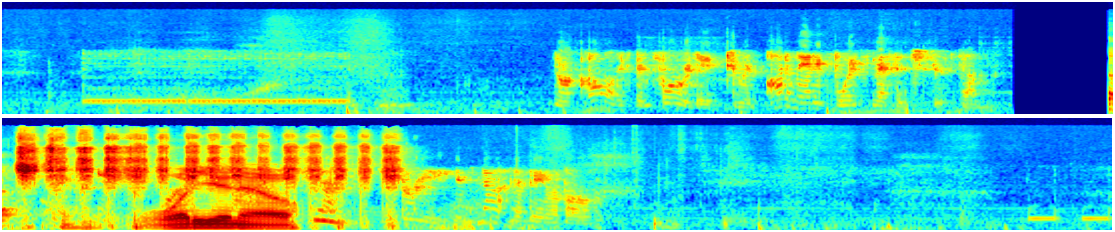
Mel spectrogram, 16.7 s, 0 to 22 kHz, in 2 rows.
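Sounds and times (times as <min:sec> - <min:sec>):
telephone call ringing tone: 0:00.6 - 0:02.6
speech: 0:04.9 - 0:07.5, 0:08.3 - 0:11.4
laughter: 0:08.4 - 0:11.4.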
